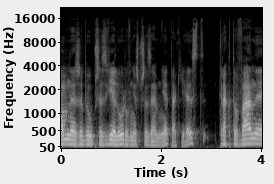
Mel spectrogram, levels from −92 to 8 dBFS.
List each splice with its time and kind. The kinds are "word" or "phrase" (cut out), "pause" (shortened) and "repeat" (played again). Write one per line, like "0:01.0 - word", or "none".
none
